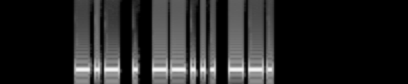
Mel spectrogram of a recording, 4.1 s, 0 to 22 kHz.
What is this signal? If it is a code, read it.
Morse code, heard as a keyed tone, about 25 wpm, 700 Hz. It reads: KE7G
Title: USA Call Signs - 4 Characters - 4x Character Spacing - 25wpm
